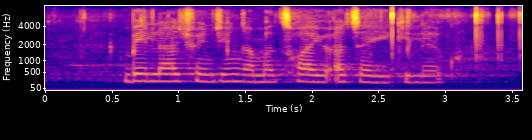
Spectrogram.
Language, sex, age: South Ndebele, female, 18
